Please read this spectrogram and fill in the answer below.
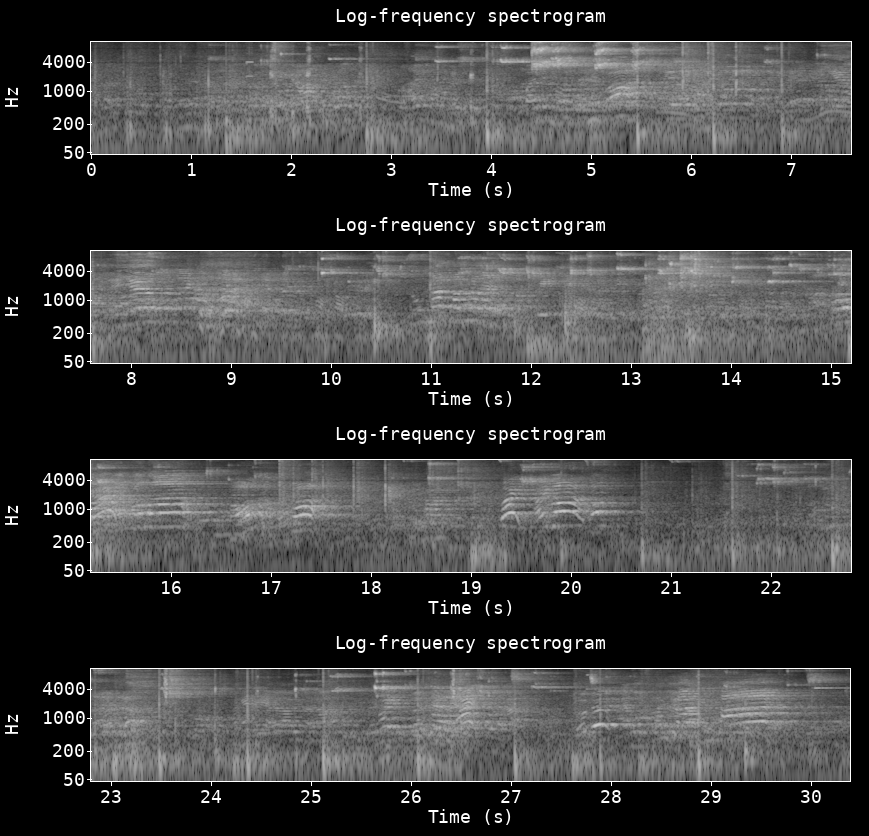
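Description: A basketball bouncing on a hardwood gym floor during a game, with players' voices calling out across the court, all echoing in a large indoor hall.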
